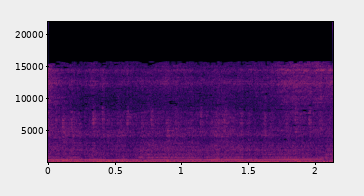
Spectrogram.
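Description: Live metal band playing an instrumental passage with no vocals: distorted guitars, bass and drums under one note held steady, which changes right at the end.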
